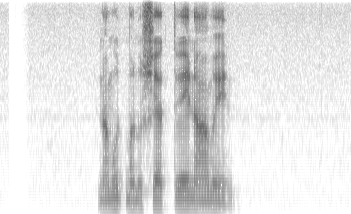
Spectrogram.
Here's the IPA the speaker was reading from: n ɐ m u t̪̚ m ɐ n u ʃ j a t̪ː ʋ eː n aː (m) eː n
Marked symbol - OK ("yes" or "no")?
yes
